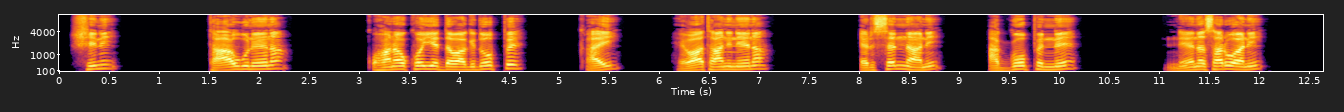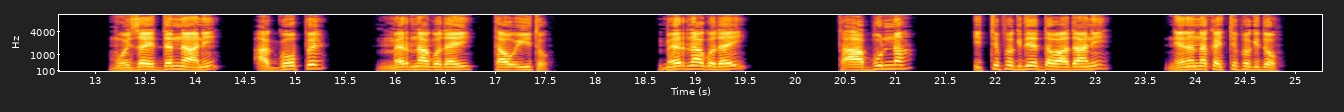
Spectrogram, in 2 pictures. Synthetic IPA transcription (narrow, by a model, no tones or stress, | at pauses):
ʃɪn | t̪ɐːwɡʊne̞ːnɐ | kʼɔɦɐnɐwkɔjːe̞ːd̪ːɐwaːɡɪd̪o̞ːpːɛ | kʼɐj | hɛwaːt̪aːnɪne̞ːnɐ | ɛɾsɛnːaːn | ɐɡːo̞ːpːɛnːɛ | ne̞ːnɐsɐɾʊwaːn | mɔjzɐjɛd̪ːɛnːaːn | ʔɐ̰ɡːo̞ːpːɛ | mɛɾnaːɡɔd̪ɐjt̪ɐwiːt̪ɔ̰ | mɛɾnaːɡɔd̪ɐj | t̪ɐabːʊnːɐ | ɪt̪ːɪpːɛɡɪd̪e̞ːd̪ːɐwaːd̪anɪ | ne̞ːnɐnːɐkːɐɪt̪ːɪp̬ːɛɡɪd̪ɔ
